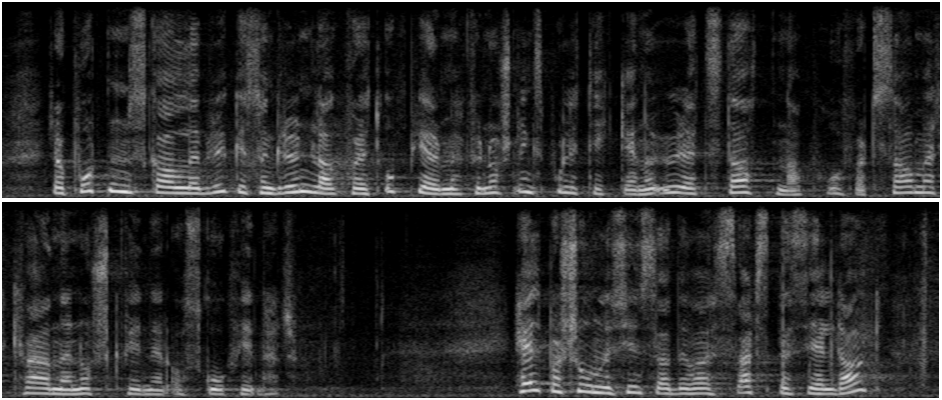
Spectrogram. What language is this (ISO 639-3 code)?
nor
